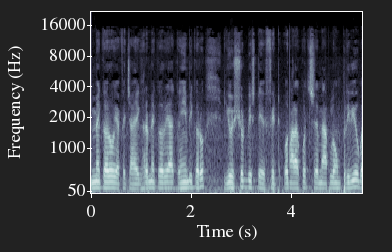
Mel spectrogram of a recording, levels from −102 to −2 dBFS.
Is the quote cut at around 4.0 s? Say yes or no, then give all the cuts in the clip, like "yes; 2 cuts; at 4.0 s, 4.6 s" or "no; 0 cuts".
yes; 1 cut; at 4.0 s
